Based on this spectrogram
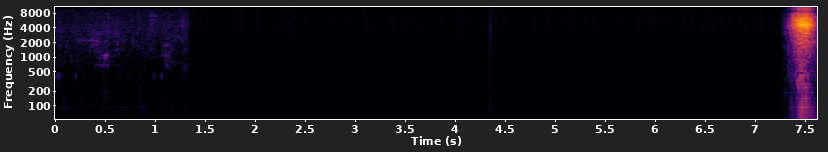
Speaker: um I'm gonna sneeze hold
